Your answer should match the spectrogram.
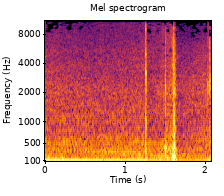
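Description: A steady low mechanical hum, like a kitchen fan or appliance running. About one and a half seconds in come a few sharp clicks, ending in a louder knock.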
